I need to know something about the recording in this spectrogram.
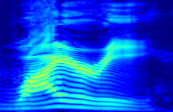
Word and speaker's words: wiry: we see the word wiry it's spelled WI ry but in fact we say it with three syllables y ou re wiry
